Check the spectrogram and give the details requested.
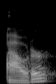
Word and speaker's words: outer: So the pronunciation use the sound like how and now. Ow. Outer. It's a fast t outer. Not outer but outer in American pronunciation.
